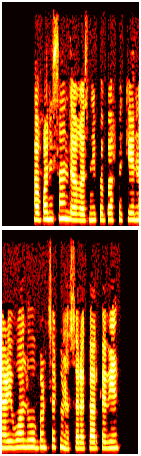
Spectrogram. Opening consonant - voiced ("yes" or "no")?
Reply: no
